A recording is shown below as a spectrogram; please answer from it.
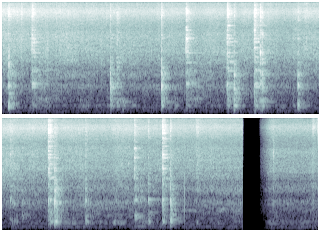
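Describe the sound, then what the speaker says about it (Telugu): Thinly sliced mushrooms frying in oil in a pan, a soft continuous sizzle punctuated by repeated sharp scrapes and clicks of a spoon stirring, close and irregular, with a brief cut near the end. "సన్నగా కట్ చేసి పెట్టుకున్న మష్రూమ్స్ని ఇలా ఆయిల్లో వేసుకున్నామండి."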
